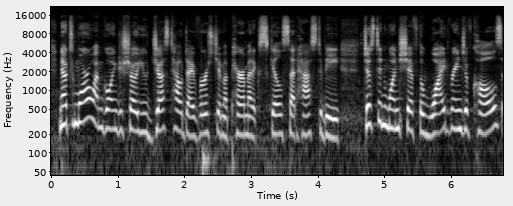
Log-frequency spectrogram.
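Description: Bright and sharp in tone, a woman speaks at a fairly quick pace with ordinary pitch variation. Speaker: news reporter. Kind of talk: news report. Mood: enthusiastic. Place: studio. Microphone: lapel.

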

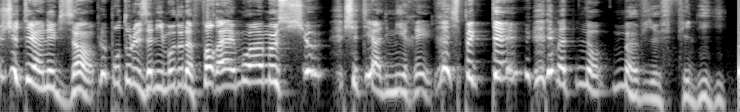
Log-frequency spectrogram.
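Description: This is a cartoonish character voice. It moves at a moderate pace. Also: man, high pitch for a man. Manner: sulky, indignant.

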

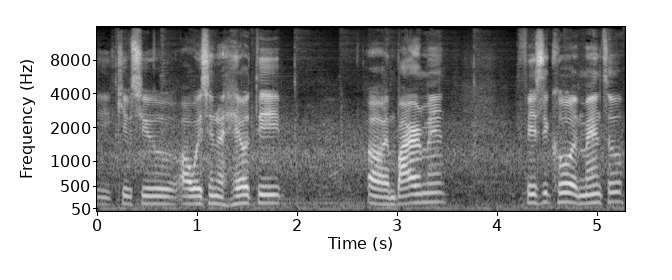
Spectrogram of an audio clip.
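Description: A man's fairly high, monotone voice with a Spanish accent, fairly quick and flat, dry with no echo, over music in the background. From Colombia. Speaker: BMX rider. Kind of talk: casual interview. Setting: outdoors at bike park. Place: street. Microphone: handheld.

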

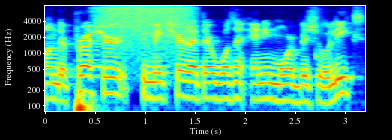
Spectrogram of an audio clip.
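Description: A man speaks at a moderate pace with ordinary pitch variation. There is light background noise. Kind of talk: casual vlog chat. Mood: frustrated storytelling. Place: garage. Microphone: camera far.

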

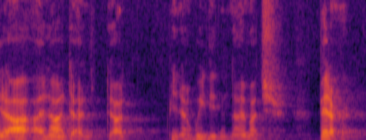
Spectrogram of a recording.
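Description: Talking at a fairly quick pace, a man with an Australian accent has a dark, mellow tone. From Melbourne, Australia. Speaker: surgeon. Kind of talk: interview. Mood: calm reminiscing. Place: studio. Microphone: lapel.

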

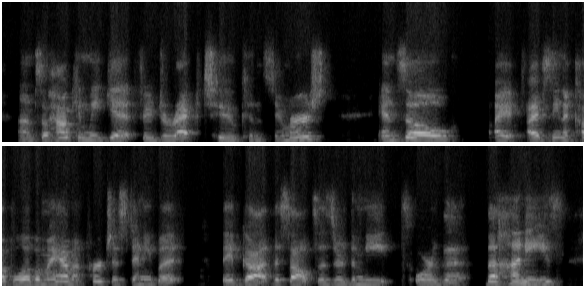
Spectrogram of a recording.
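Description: A woman's medium-pitched, somewhat breathy voice with an American accent, dark and mellow in tone, monotone and flat, at a moderate pace. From Utah, Millard County. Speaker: extension educator. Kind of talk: presentation.

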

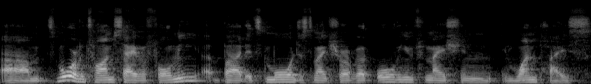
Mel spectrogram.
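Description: The voice has a dark, mellow tone, with ordinary pitch variation at a moderate pace. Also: man, fairly low pitch for a man.

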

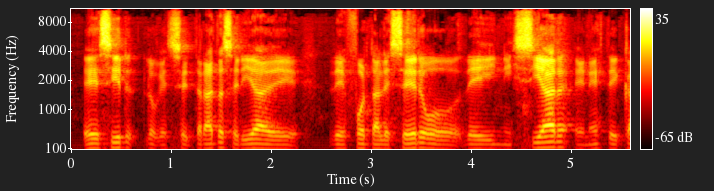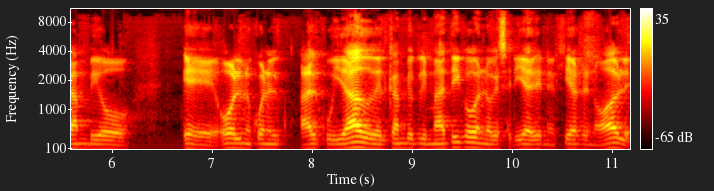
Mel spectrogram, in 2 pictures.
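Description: At a fairly slow pace, a man speaks in a fairly low, monotone voice with flat intonation. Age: 30s. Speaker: local councillor; town councillor. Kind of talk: TV interview. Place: studio. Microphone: handheld.

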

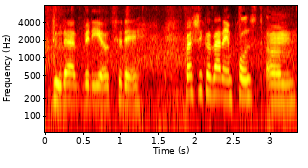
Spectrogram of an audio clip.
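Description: A woman is speaking. There is noticeable background noise. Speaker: vlogger. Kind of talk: casual vlog chat. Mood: relaxed, pleased. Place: car. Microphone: phone near.

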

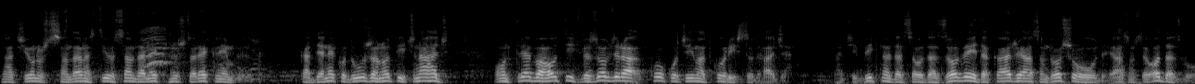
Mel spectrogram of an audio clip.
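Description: Light background noise accompanies a man talking at a very fast pace with ordinary pitch variation. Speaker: speaker. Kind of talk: religious talk to camera. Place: street. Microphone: phone near.

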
